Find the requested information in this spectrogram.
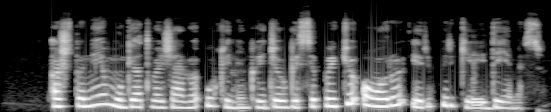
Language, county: Lithuanian, Klaipėda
